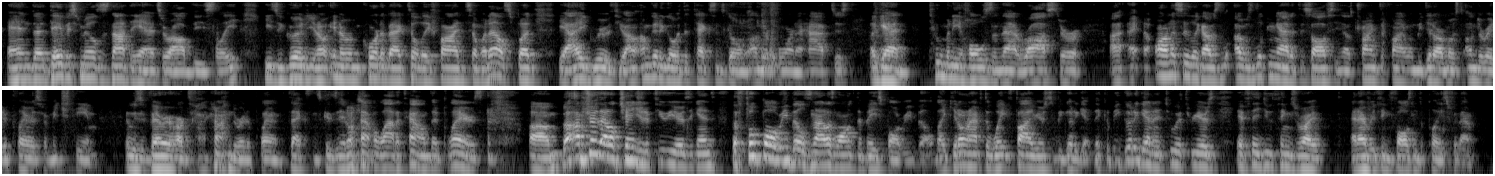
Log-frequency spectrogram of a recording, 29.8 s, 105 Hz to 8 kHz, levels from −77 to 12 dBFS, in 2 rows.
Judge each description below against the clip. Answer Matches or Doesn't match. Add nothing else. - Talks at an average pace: Doesn't match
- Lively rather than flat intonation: Doesn't match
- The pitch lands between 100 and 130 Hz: Doesn't match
